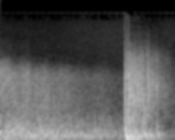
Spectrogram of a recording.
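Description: Sound effect of a judo throw landing: a rushing noise that thins out, then about one and a half seconds in a single heavy boom as the thrown body slams onto the mat, dying away quickly.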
